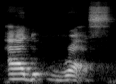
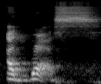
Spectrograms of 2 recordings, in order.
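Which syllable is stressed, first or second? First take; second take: first; second. First: The stress is on the first syllable. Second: The stress is on the second syllable. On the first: It is a noun meaning a location. "Kapag noun po, yung stress, yung diin sa syllable ay nasa first syllable" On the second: It is a verb. "yung stress or emphasis ng syllable ay nasa second syllable"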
